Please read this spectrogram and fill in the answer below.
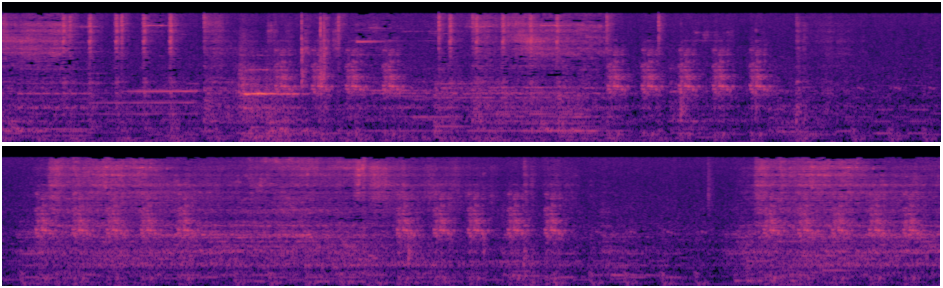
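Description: Merkur slot machine playing its electronic free-game music and short jingles, with runs of rapid clicking as the reels spin and stop and wins are tallied.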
